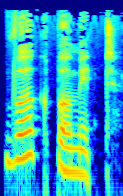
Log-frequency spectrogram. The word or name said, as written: परमिट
